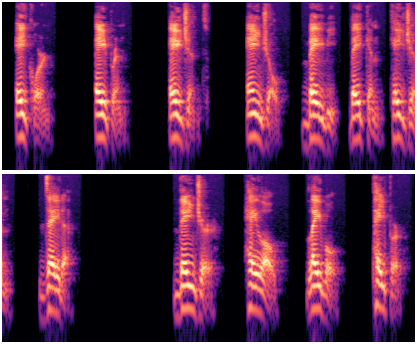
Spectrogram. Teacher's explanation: la sílaba que lleva la fuerza de la voz en este caso está en la primera sílaba de todas estas palabras estas palabras tienen dos silabas en sí Entonces si es que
